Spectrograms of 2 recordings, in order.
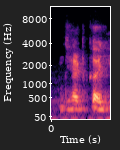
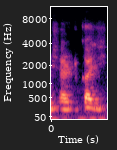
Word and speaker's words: झटकज: बोलेंगे बिल्कुल वैसे ही बोलेंगे, झटकज, इसका उच्चारण भी झटकज ही होगा। और अगर आप इसमें बीच में विलंबित अ लगा लेंगे तो भी उच्चारण झटकज ही होगा। झटक, झटकज, दोनों उच्चारण सही है, लेकिन वर्तनी ये सही है।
